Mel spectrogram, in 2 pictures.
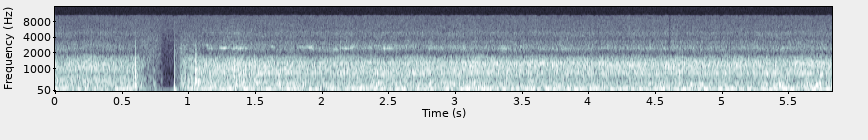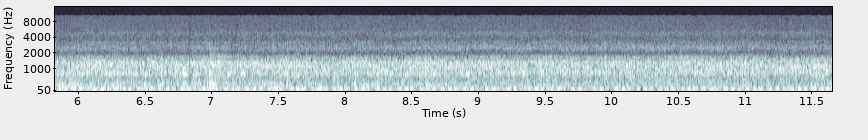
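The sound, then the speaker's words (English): Engine of a 52-ton tank running as it is moved, a steady, dense low rumble that drones on unbroken except for a brief dip near the start. “John, they're moving your tank right now.”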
